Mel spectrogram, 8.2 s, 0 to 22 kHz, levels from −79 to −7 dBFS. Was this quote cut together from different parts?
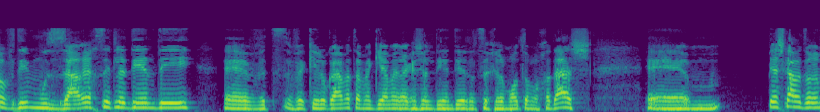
no; 0 cuts

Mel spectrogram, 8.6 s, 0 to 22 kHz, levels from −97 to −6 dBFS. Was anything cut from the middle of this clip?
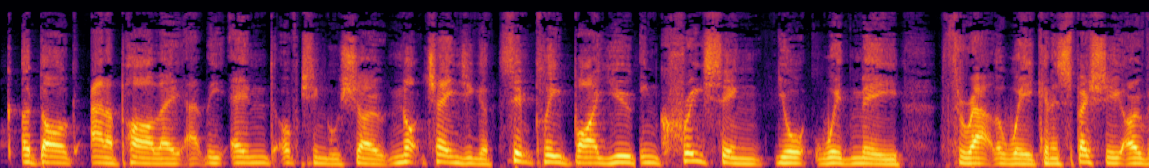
yes; 4 cuts; at 2.3 s, 3.7 s, 4.7 s, 6.1 s

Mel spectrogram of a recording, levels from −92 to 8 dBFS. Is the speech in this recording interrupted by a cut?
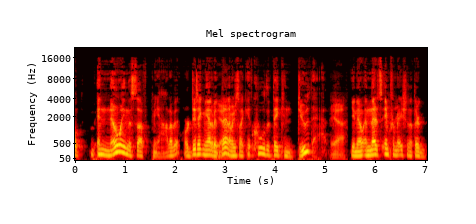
yes; 5 cuts; at 1.5 s, 2.1 s, 2.4 s, 3.5 s, 5.4 s

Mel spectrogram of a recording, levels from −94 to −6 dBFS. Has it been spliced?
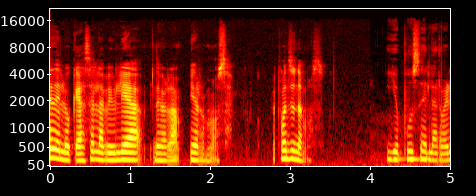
yes; 2 cuts; at 1.8 s, 2.8 s

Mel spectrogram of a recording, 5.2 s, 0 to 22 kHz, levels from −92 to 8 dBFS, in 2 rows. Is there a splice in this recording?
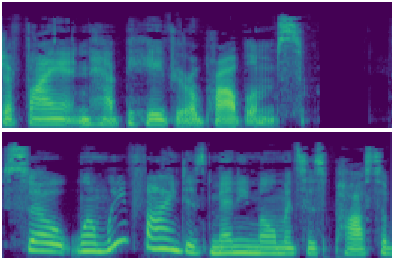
no; 0 cuts

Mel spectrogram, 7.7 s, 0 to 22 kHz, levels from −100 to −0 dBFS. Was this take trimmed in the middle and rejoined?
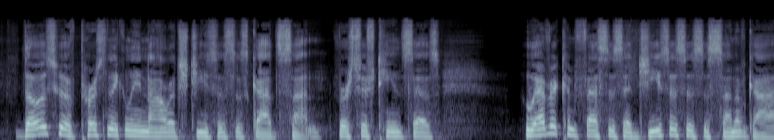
no; 0 cuts

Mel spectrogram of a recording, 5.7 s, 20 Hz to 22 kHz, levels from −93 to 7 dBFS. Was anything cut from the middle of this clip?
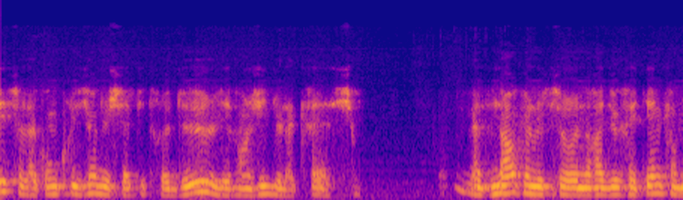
yes; 1 cut; at 4.6 s

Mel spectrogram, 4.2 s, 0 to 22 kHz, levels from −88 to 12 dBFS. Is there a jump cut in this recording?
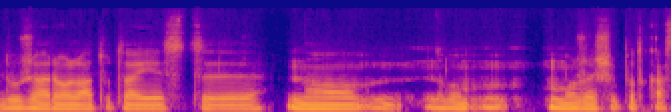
yes; 1 cut; at 1.7 s

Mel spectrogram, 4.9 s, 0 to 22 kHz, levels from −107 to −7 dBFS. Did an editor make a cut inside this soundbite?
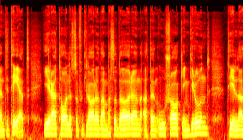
no; 0 cuts

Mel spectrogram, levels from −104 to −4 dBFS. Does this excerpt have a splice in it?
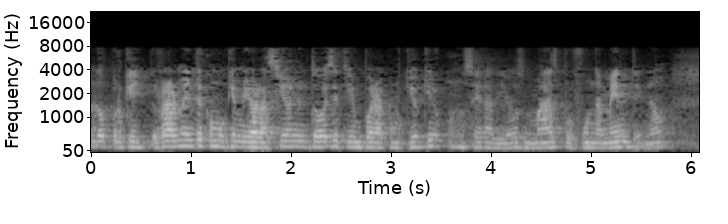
no; 0 cuts

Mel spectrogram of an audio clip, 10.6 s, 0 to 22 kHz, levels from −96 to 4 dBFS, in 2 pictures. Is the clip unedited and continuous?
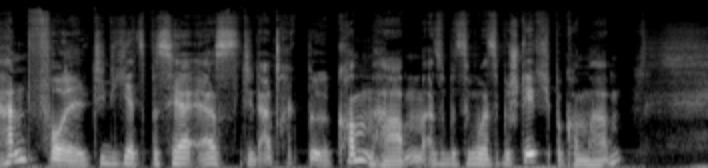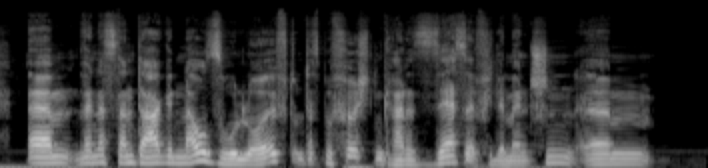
no; 1 cut; at 1.8 s

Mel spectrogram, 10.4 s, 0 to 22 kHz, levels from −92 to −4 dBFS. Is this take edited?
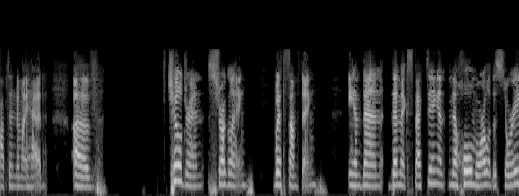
yes; 1 cut; at 8.9 s

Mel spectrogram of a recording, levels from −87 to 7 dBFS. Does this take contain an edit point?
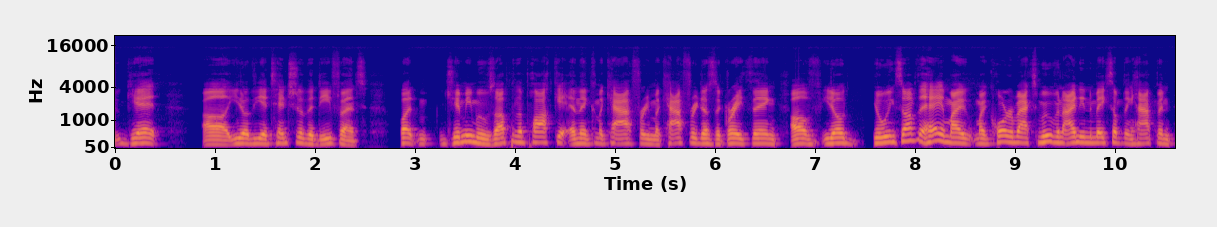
yes; 3 cuts; at 4.8 s, 6.7 s, 7.5 s

